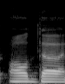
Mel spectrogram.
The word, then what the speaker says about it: Alda: The Quenion word is all duh not alth.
